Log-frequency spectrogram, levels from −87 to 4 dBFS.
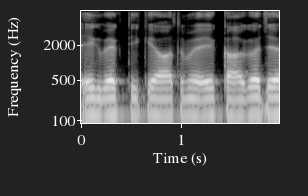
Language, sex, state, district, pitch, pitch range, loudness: Hindi, male, Jharkhand, Deoghar, 120 Hz, 120-125 Hz, -15 LUFS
